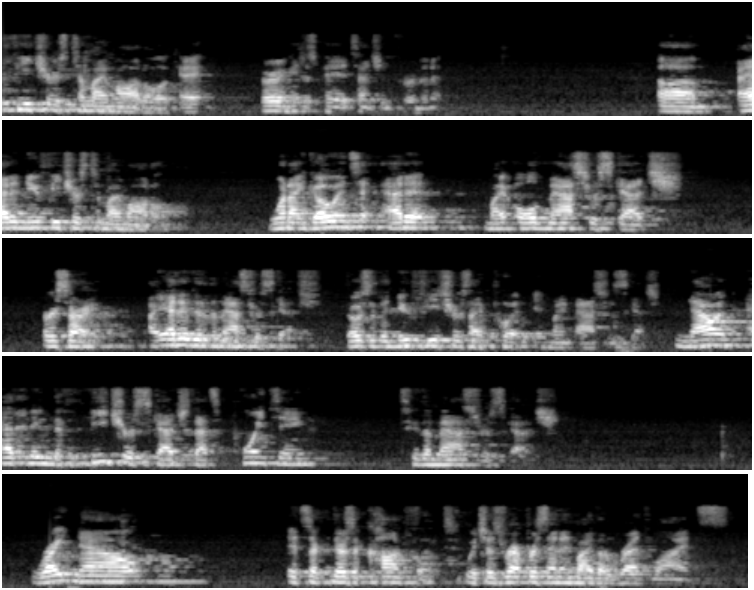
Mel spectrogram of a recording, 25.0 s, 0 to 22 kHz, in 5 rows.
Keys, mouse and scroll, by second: 2.2-2.6 scroll down 1, 2.6-3.6 scroll up 1, 3.6-4.0 scroll down 1, 4.4-5.9 scroll down 1, 5.9-8.4 scroll up 1, 18.2 scroll down 1, 20.6-22.5 scroll down 1, 24.6-24.9 scroll up 1.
